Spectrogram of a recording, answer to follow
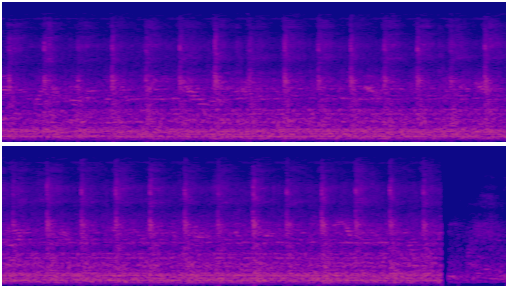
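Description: Footfalls on a running treadmill belt, a steady beat of about three steps a second over the treadmill's steady hum. The sound cuts off suddenly about half a second before the end.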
